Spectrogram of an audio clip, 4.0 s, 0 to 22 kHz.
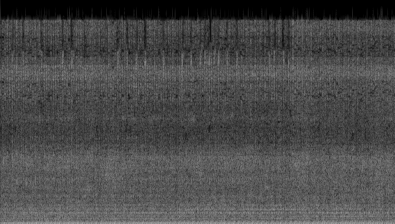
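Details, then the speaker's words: Honda Civic 8th gen with a swapped engine, idling cold after the no-start was fixed by reinstalling the missing ground bolts, not the computer. A smooth, steady idle with an even hum and no misfire, ticking or hunting. A little smoky; the owner thinks a tune-up or oil change may be needed. "car is a little Smokey I don't know from the whole swap thing for when I got changed maybe it needs a [ __ ] a tune up oil change who knows at this point I'm just hype and happy the car on $450"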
